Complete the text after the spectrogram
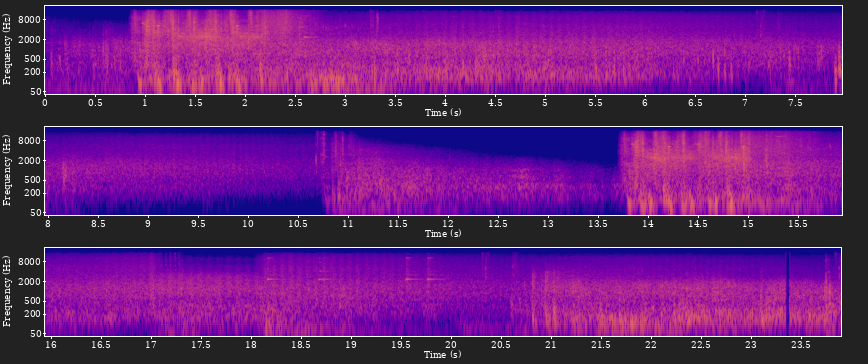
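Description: Torpedoes launch from a destroyer with sharp bursts.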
